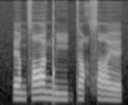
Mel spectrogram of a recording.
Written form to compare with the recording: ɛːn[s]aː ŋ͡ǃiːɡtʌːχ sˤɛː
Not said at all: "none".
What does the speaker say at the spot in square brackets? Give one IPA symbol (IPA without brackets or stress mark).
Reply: sˤ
